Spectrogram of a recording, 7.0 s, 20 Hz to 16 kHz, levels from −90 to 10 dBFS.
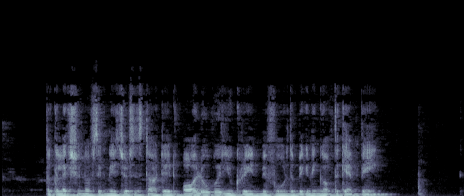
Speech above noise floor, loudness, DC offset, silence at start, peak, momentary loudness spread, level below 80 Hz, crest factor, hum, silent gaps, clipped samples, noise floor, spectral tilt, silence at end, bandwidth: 52 dB; -20 LUFS; under 0.1%; 0.7 s; -6 dBFS; 6 LU; -44 dBFS; 14 dB; none; none; under 0.1%; -71 dBFS; -6 dB/octave; 0.65 s; 9 kHz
